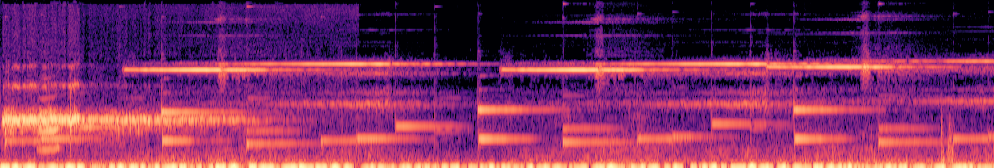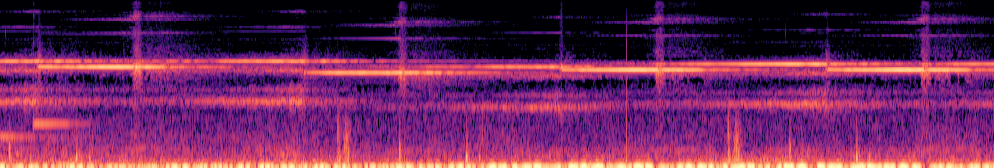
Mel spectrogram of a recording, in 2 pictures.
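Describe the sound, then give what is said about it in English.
Sonar pings: clear electronic tones repeating over about twenty seconds, some stepping up and down in pitch, with faint echoes trailing after them over a constant rushing background hiss. “A typical sonar man's analysis of the echo would be...”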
